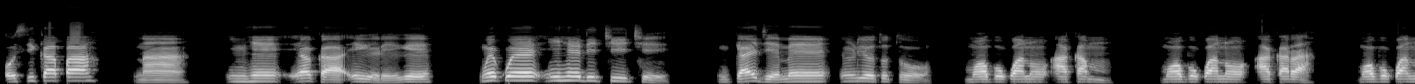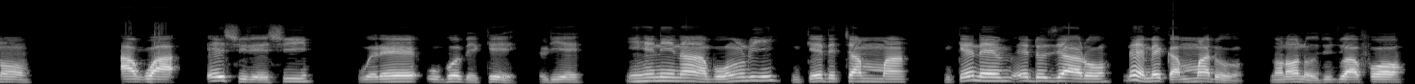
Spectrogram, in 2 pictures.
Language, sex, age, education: Igbo, male, 15-29, primary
